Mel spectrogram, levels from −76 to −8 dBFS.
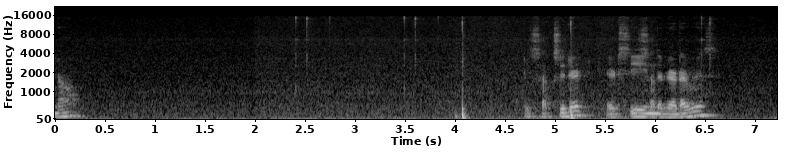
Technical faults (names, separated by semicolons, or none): doubled audio track; frames out of order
